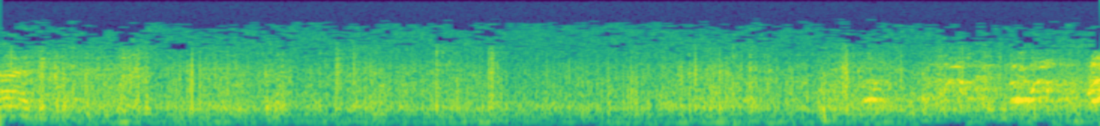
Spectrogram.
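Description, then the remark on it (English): A pack of huskies barking and yelping together, a steady, busy chorus with a few sharper yelps toward the end, set against a noisy outdoor background. “Those huskies bark, Mr.”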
